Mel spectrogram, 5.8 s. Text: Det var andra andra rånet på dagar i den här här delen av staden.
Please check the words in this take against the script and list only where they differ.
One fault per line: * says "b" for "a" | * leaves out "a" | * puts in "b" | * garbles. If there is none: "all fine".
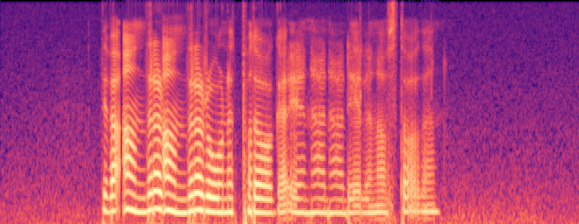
all fine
